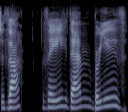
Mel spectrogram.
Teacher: You start with the tongue between teeth position. You turn your voice on, and then you let the air hiss through into the vowel.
